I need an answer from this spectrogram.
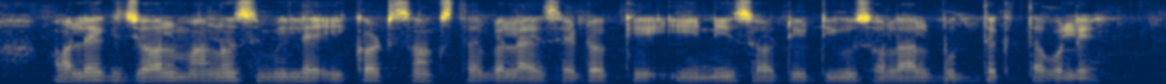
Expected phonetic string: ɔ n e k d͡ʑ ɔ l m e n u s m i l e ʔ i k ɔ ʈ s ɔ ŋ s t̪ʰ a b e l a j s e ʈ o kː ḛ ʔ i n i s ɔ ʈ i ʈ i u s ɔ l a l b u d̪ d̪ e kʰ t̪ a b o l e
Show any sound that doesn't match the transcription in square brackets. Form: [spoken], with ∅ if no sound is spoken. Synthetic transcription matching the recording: ɔ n e k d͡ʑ ɔ l m [a] n u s m i l e ʔ i k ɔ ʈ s ɔ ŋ s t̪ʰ a b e l a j s e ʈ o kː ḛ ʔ i n i s ɔ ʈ i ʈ i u s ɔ l a l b u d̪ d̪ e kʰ t̪ a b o l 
